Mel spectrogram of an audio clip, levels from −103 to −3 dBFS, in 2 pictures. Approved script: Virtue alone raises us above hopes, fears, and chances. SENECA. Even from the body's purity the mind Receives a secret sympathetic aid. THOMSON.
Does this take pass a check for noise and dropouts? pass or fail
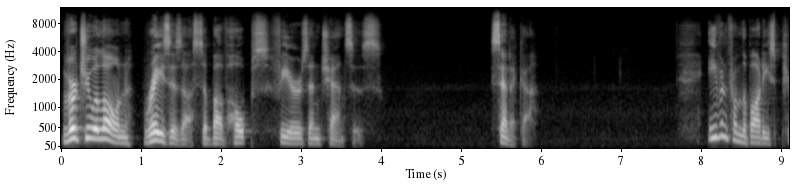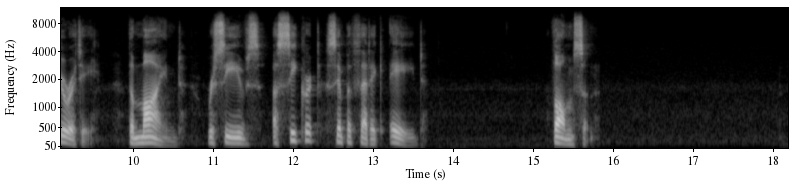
pass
